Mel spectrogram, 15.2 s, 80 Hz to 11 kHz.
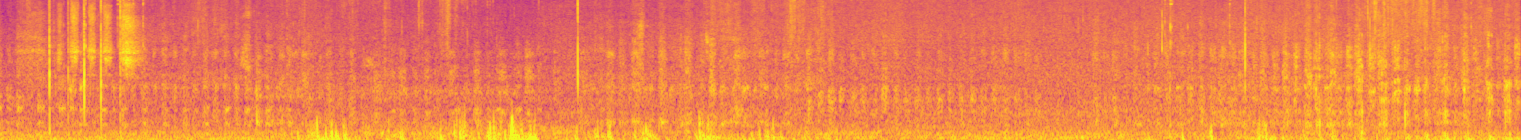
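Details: Two dogs, an American Pit Bull Terrier and a Belgian Malinois cross, at play on April 21, 2019. Steady rough, breathy panting runs throughout, with scuffling thumps in the middle and faint background noise.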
